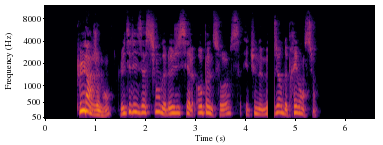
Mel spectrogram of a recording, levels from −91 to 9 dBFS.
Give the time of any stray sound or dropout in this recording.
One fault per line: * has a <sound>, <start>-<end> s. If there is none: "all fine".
* has a dropout, 4.5-4.6 s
